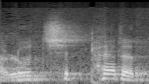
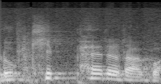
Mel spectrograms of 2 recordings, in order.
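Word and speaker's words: Lucifer: 자, 루치페르 또는 루키페르라고 하는데 루키페르는 고전 라틴어의 발음이고 교회 라틴어에서는 루치 페르로 발음을 합니다.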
